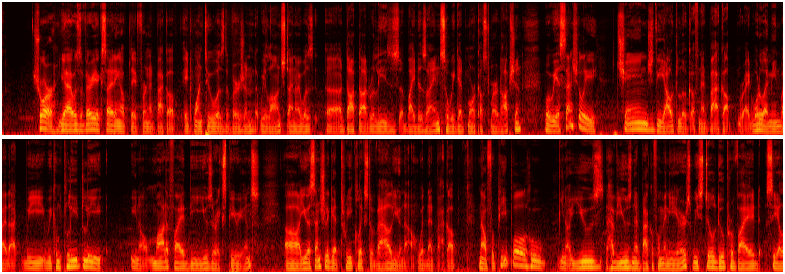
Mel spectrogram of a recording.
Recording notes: live from Vision Solution Day (VSD) Madrid #VtasVision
